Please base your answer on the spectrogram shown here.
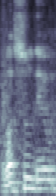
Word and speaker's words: वसुदेव: गलती कर देते हैं वासुदेव और वासुदेव दोनों का स्पेलिंग एक ही है तो कभी कभी लोग क्या कहते हैं कृष्ण वासुदेव के बेटे हैं कृष्ण वासुदेव के बेटे नहीं है वासुदेव के बेटे पिता का नाम है वसुदेव और बेटे का नाम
